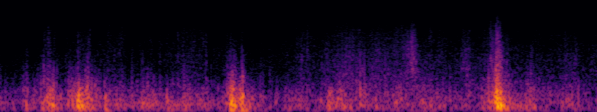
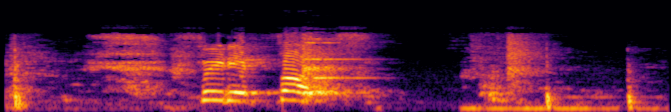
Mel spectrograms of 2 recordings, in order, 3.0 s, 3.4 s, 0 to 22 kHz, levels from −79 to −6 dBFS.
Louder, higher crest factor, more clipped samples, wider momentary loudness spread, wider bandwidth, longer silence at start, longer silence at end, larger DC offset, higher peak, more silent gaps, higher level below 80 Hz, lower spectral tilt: second, -36 LUFS vs -13 LUFS; first, 24 dB vs 16 dB; neither; second, 13 LU vs 19 LU; first, 16.5 kHz vs 9.2 kHz; about the same, 0 s vs 0.05 s; about the same, 0 s vs 0.05 s; neither; second, -12 dBFS vs 0 dBFS; neither; about the same, -50 dBFS vs -50 dBFS; first, -7 dB/octave vs -3.5 dB/octave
